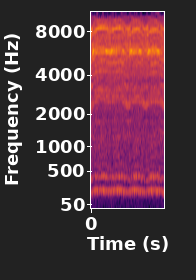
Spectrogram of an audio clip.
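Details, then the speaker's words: Multiwii 3D quadcopter after ESC throttle calibration, motors armed and run past half throttle in reverse: steady high-pitched motor whine with light pulsing and clicking between two speeds, no rattle or stutter; normal reverse run. "in Reverse so hopefully you can see that that noise is the clicking over the two different speeds"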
